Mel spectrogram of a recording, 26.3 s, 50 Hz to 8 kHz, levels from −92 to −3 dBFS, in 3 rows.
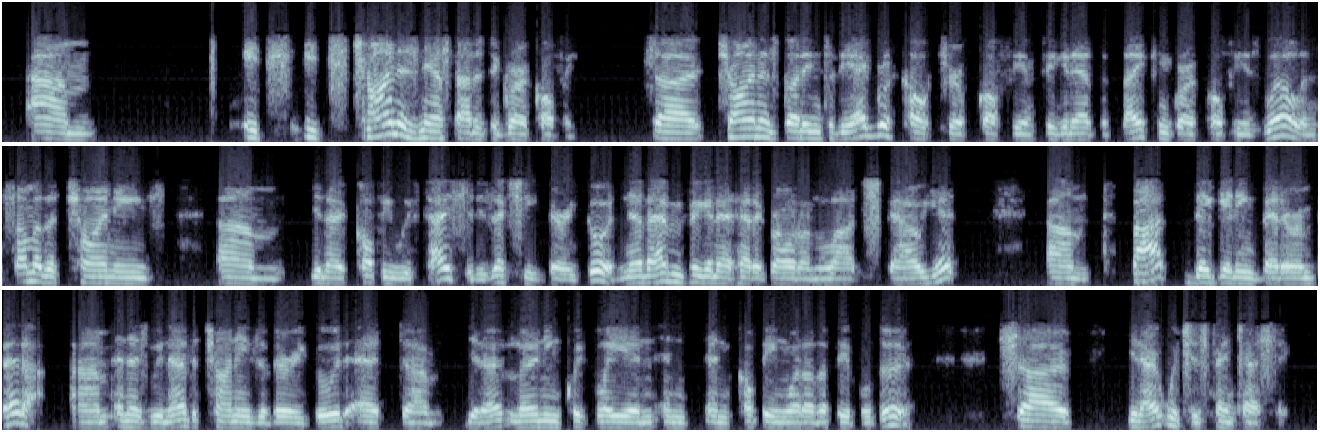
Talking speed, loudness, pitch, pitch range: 210 wpm, -20 LUFS, 125 Hz, 115-150 Hz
